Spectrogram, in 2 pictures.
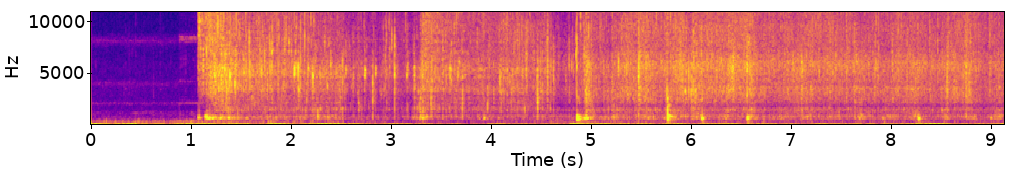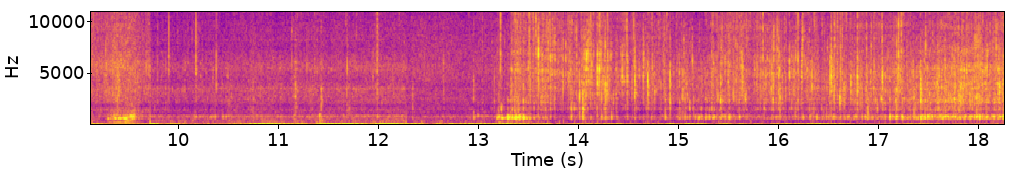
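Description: Chopped pieces drop into hot oil.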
